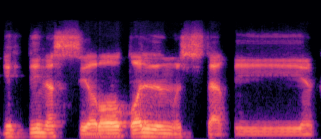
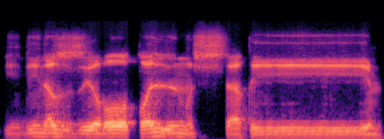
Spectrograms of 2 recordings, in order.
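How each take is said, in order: First: The s in sirat is a light plain s. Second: The s in sirat blends toward a z sound. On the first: "yang kedua dengan sin" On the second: "yang ketiga dengan ismam"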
